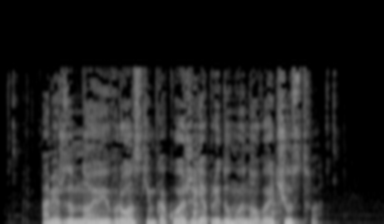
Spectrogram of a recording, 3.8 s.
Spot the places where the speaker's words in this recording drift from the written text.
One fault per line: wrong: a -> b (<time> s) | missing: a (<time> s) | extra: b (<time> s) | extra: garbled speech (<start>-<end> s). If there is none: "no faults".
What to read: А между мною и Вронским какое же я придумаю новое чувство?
no faults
